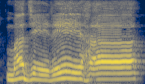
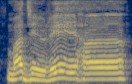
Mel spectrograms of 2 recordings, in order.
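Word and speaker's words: مَجْرٰىهَا: এরপর দর্শক, পুরো কোরআন শরীফের ভিতরে আমরা জানি জেরের উচ্চারণ কিন্তু রসিকারের মতো হয়, কিন্তু এখানে একারের মতো উচ্চারণ হবে, মানে রজের রি না হয়ে রজের রে, মাঝে রে হা, মাঝে রে হা।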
